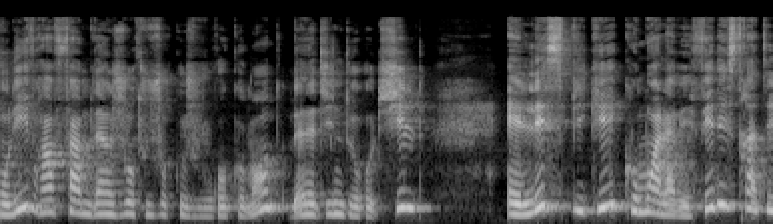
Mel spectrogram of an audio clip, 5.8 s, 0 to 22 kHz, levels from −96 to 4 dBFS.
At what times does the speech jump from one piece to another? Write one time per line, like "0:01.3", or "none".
0:01.0
0:02.2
